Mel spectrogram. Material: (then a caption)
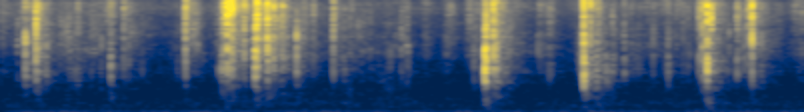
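Chalk. A small solid white chalk-like block is held in one hand and crushed and crumbled by fingertips with long white-painted nails, with fine powder falling from the hand. Dry, bright crunching and crinkling bursts come in irregular clusters, each snapping off quickly over a faint steady low hum.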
